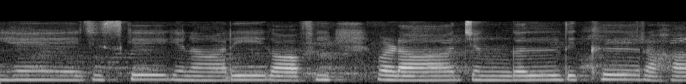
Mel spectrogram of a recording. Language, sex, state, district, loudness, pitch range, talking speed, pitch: Hindi, female, Madhya Pradesh, Umaria, -20 LUFS, 200-210 Hz, 70 wpm, 205 Hz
